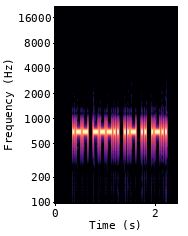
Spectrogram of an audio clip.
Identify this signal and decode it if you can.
Morse code, heard as a keyed tone, about 36 wpm, 700 Hz. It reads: W8UIL
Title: K1USN SST QSO Practice - 35wpm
